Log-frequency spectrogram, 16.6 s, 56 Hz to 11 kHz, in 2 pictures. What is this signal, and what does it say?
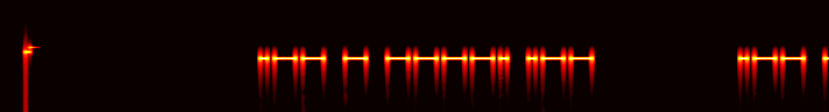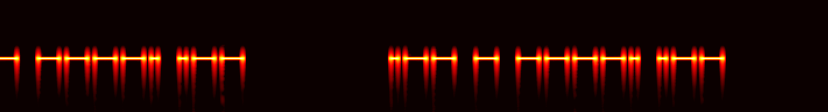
Morse code, heard as a keyed tone, about 17 wpm, 700 Hz. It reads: WT9W WT9W WT9W
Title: USA Call Signs - 4 Characters - Repeated 3x - 17wpm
